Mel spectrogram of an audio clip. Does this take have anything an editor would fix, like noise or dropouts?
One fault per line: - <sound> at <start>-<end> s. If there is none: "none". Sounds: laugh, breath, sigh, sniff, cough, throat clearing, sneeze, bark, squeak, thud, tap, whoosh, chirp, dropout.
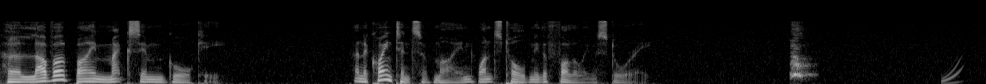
- bark at 7.9-8.2 s
- chirp at 9.4-9.7 s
